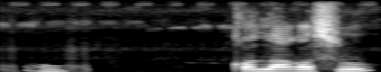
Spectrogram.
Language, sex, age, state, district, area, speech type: Assamese, male, 18-30, Assam, Darrang, rural, spontaneous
